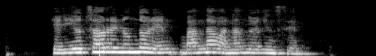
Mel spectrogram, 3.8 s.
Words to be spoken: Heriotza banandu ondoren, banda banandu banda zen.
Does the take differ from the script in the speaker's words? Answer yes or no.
yes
